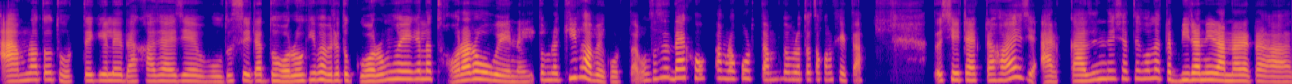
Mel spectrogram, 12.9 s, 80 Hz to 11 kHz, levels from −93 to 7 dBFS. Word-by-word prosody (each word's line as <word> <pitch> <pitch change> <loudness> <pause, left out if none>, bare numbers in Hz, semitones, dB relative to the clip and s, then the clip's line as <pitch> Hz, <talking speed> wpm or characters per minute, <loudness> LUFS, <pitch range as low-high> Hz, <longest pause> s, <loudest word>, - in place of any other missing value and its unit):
আমরা 240 +4 0
তো 265 - 0
ধরতে 210 +2 -6
গেলে 235 0 +1
দেখা 210 +1 -4
যায় 220 -1 +1
যে, 225 - 0 0.2
বলতেছে 215 +5 -6
"এটা 230 +1 0
ধরো 210 0 +2
কিভাবে? 260 -1 +1
এটা 240 - -2
তো - - -14
গরম 215 +4 +2
হয়ে 295 0 +4
গেলে 300 0 +1
ধরারও 255 +8 +5
ওয়ে 225 -3 +3
নাই। 190 0 -6
তোমরা 255 -1 -2
কিভাবে 325 - +4
করতা?" 190 0 -9
বলতেছে 300 +8 -5
"দেখো 340 -1 +1 0.2
আমরা 300 -1 -2
করতাম, 310 -4 -3
তোমরা 270 -1 -3
তো - - -2
তখন 260 0 -6
খাইতা।" 245 -3 -4 0.7
তো - - -6
সেটা 260 -1 +1
একটা 240 0 -3
হয় 320 +8 +4
যে - - -2 0.2
আর 205 - 0 0.2
কাজিন 225 +6 +2
দের 310 0 -4
সাথে 305 +1 -6
হলো 310 +1 -2
একটা 280 - -1
বিরিয়ানি 260 0 +4
রান্নার 225 -1 +5
একটা 215 +1 -1
অ্যা 195 - +2
250 Hz, 210 wpm, -23 LUFS, 220-280 Hz, 0.7 s, ধরারও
